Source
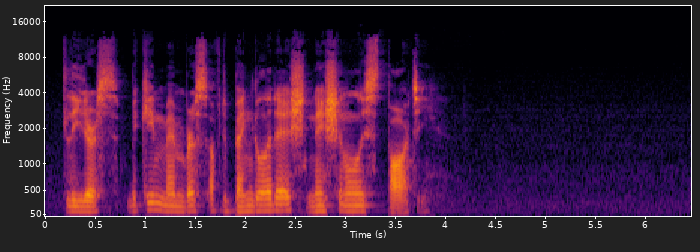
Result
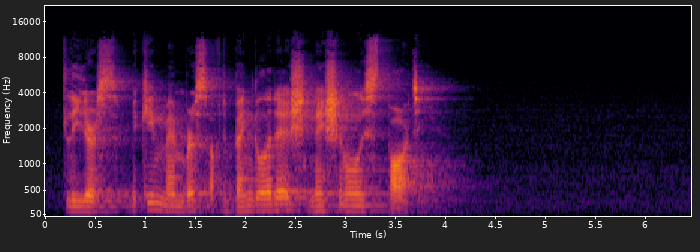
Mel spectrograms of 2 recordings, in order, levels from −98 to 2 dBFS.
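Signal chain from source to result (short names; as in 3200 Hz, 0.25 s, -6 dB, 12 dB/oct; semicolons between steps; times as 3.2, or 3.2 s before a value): low shelf 200 Hz -10.5 dB; shoebox room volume 870 m³, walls mixed, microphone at 0.4 m; gain -3.5 dB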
